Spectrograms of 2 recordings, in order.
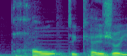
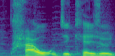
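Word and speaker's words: pão de queijo: You got to be very careful how you pronounce that because if you say pa dejo to a Brazilian, they'll probably laugh at you cuz pa dejo means something very different to pjo. You should say p dejo.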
